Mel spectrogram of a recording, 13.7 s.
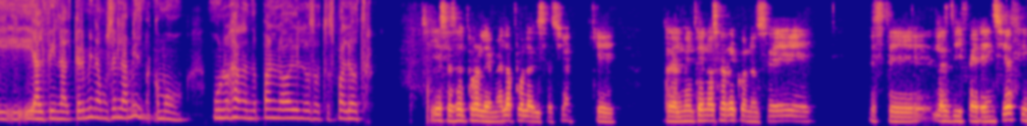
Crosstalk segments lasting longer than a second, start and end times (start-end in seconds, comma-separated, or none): none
